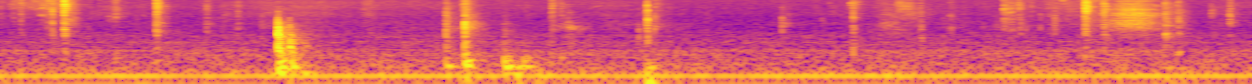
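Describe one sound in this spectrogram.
Trading cards and plastic packaging rustle and click in handling.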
